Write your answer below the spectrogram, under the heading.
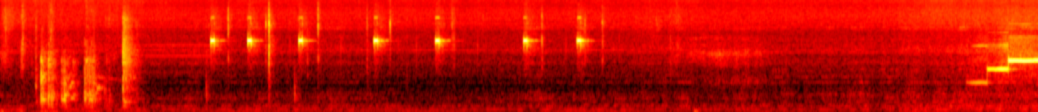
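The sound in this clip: Phone keypad beeps as a number is dialed: a brief clatter of handling, then seven short, high beeps at uneven intervals, and finally a three-note rising tone sequence at the end.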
